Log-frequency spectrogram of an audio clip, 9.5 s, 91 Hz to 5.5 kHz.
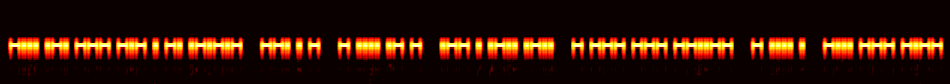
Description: Morse code, heard as a keyed tone, about 40 wpm, 600 Hz. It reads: BROKEN. GET THAT WELL TOO, THE BOY
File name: the old man and the sea 2 40wpm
